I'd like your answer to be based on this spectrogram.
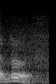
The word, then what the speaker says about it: Louvre: Louvre.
